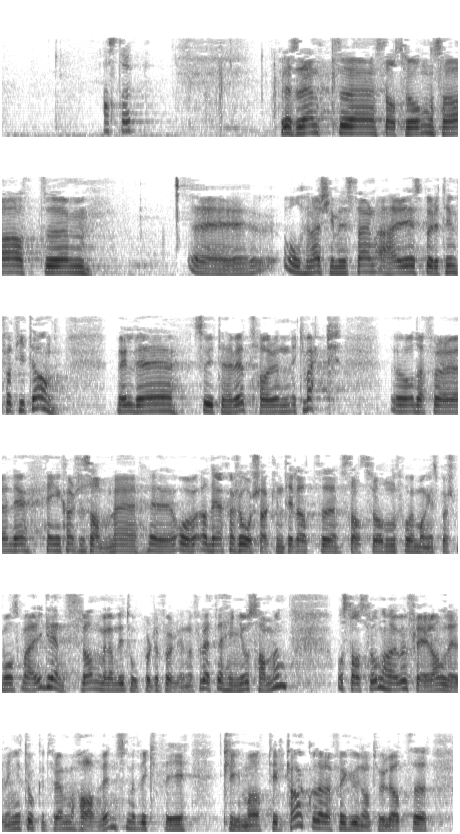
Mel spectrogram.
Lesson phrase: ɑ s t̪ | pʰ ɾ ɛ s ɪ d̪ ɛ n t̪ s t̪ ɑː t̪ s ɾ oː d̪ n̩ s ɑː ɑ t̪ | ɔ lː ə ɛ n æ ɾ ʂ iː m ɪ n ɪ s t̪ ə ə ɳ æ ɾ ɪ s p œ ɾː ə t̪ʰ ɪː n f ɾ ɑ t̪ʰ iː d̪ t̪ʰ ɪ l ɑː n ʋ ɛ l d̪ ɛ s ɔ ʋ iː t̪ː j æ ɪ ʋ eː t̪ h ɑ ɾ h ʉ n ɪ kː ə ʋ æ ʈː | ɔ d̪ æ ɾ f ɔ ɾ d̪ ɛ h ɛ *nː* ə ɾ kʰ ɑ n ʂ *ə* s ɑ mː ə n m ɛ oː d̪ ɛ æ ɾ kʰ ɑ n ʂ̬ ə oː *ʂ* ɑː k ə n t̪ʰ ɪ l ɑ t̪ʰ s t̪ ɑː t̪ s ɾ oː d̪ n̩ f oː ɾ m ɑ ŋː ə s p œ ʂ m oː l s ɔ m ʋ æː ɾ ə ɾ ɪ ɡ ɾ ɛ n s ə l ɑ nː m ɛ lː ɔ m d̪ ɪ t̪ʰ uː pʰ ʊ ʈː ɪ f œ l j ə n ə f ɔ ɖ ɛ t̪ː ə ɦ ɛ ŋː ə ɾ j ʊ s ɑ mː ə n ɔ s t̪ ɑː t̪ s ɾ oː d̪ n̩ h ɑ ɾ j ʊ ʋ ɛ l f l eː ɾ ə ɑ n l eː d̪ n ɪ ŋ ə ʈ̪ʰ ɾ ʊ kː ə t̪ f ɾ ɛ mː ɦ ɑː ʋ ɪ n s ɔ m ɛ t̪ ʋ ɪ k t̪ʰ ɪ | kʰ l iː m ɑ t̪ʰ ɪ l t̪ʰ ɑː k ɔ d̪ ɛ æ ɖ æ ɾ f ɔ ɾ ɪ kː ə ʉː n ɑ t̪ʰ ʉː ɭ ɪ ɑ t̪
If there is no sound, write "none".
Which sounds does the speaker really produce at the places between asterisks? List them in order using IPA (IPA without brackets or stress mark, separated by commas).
ŋː, ə, ʂ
